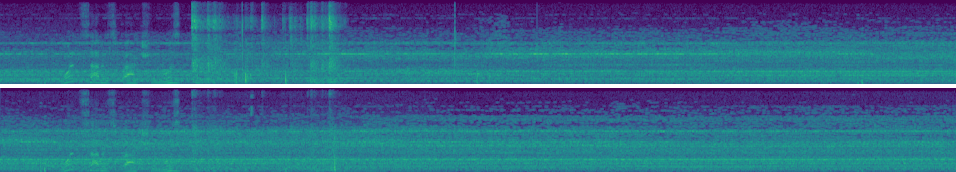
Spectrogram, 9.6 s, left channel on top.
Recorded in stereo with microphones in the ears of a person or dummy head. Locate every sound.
0.6 s a man speaking: 10° left (ahead or behind)
1.9 s a cupboard door: 55° left (ahead or behind)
